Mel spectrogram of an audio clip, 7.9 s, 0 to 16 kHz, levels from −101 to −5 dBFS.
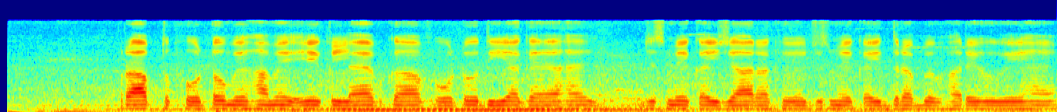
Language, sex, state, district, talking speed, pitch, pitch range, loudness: Hindi, male, Madhya Pradesh, Katni, 165 wpm, 120 Hz, 120-125 Hz, -20 LUFS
